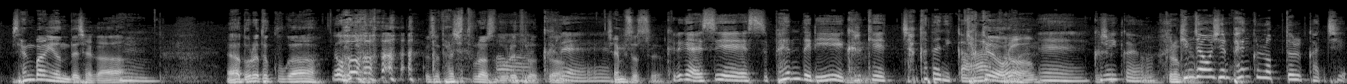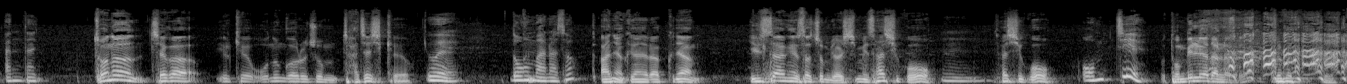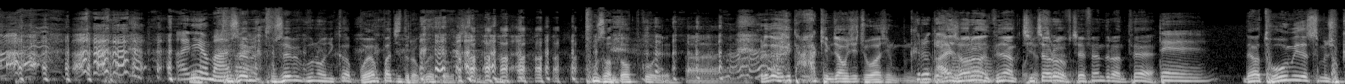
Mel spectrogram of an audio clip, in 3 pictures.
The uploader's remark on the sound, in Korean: 연말특집 공개방송 토닥토닥 2016 콘서트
